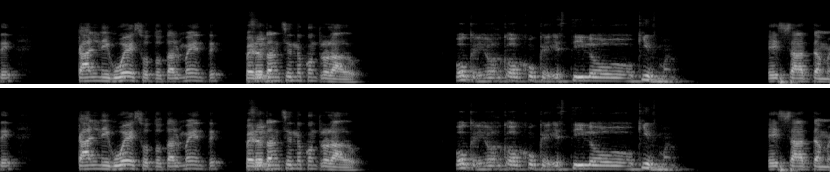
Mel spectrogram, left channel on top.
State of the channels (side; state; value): both; identical; correlation 1.00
